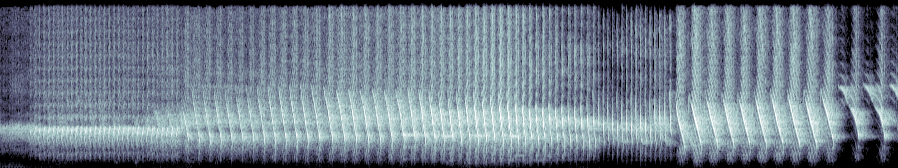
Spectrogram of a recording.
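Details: An AF canary rolls through a long, steady buzzy trill lasting several seconds. It steps up in pitch, holds a fast even pulse, and ends in louder, spaced, downslurred chirps.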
